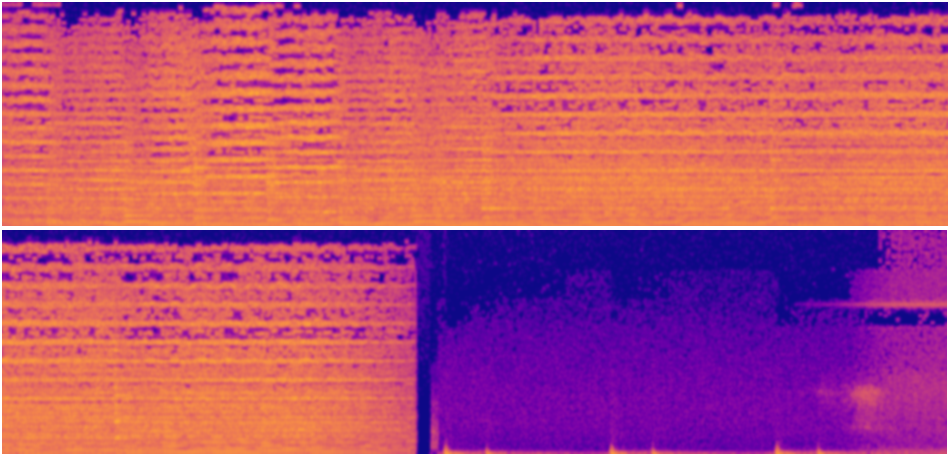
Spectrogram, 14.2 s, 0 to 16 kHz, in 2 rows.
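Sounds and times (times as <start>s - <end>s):
dense droning music: 0.0s - 10.2s
heartbeat: 10.3s - 14.1s.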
